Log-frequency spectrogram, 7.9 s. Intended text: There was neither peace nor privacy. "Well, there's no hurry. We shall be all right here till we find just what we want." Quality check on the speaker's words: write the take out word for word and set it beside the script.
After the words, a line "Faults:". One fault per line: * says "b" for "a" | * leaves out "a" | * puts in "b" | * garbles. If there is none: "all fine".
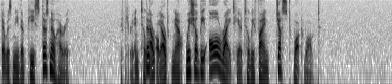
There was neither peace there's no hurry. [garbled] We shall be all right here till we find just what want."
Faults:
* leaves out "nor privacy Well"
* garbles
* leaves out "we"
